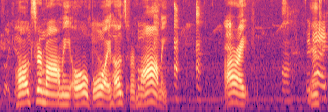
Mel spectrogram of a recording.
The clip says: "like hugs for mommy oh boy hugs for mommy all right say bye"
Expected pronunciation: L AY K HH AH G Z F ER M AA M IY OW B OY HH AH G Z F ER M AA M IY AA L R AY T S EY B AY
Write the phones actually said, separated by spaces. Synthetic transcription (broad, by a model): HH AH G Z F ER M AA M IY OW B OY HH AH G Z F ER M AA M IY AA L R AY T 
